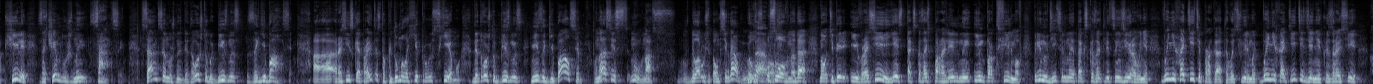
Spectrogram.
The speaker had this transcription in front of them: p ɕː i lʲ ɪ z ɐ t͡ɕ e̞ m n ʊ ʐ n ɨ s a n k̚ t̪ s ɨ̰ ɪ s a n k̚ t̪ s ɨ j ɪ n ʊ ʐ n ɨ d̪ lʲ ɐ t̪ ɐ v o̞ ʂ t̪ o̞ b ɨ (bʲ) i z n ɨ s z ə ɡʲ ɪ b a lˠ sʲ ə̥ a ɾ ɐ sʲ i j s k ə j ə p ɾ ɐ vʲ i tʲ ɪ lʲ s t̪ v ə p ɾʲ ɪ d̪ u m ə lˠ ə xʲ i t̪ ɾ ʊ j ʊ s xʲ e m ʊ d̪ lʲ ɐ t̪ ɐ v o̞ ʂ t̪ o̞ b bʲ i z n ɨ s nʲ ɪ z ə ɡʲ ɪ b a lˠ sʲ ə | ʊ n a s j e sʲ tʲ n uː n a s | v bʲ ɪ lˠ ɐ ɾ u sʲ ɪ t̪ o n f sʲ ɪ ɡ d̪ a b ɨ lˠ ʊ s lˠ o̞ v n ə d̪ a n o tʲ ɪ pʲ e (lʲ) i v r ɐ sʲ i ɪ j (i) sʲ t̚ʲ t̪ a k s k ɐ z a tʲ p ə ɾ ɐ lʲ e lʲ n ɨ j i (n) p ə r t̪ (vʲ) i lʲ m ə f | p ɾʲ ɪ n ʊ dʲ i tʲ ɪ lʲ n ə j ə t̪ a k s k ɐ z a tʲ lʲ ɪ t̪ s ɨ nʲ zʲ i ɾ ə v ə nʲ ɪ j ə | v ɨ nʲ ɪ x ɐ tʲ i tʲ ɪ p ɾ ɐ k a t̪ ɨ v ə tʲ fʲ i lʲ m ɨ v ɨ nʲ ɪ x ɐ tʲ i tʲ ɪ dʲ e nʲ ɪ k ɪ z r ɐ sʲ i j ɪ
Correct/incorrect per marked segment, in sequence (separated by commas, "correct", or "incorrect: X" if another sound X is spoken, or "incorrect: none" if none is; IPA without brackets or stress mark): correct, incorrect: ɾʲ, incorrect: e, incorrect: m, incorrect: fʲ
